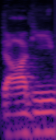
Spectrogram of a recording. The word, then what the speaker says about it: Doge: saying it right uh yeah doji doge some people pronounce it doggy which i'm okay with i mean the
